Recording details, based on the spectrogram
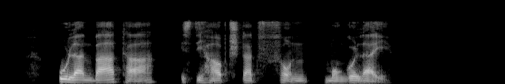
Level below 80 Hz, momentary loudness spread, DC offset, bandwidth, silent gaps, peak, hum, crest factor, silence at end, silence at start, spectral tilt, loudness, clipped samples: -62 dBFS; 12 LU; under 0.1%; 8.2 kHz; 1.66-1.80 s, 3.17-3.23 s; -4 dBFS; none; 20 dB; 1.2 s; 0.6 s; -4.5 dB/octave; -24 LUFS; under 0.1%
